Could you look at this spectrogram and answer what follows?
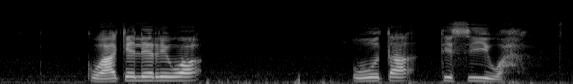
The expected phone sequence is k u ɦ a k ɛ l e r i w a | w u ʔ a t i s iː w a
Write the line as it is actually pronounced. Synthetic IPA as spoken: k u ɦ a k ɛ l e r i w a | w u t a t i s iː w a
